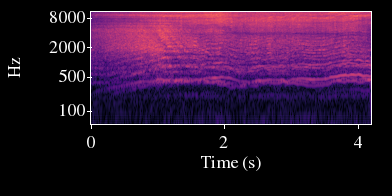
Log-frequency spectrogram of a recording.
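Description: Small quadcopter drone's propellers spinning up as it lifts off, a whine that rises over the first second and then holds as a steady buzz whose pitch wavers gently.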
